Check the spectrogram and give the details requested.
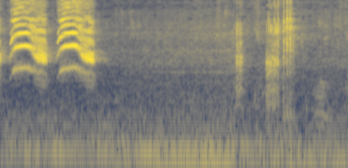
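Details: Nias hill myna calling to lure other hill mynas into song: two loud, nasal, arched squawks in quick succession, then quiet faint notes over a low hum.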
